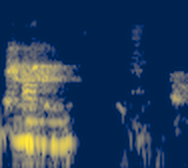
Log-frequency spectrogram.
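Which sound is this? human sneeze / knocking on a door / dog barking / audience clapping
dog barking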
